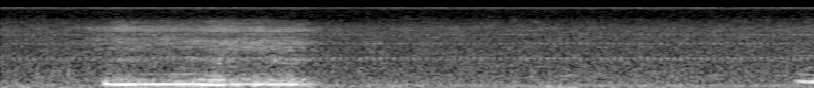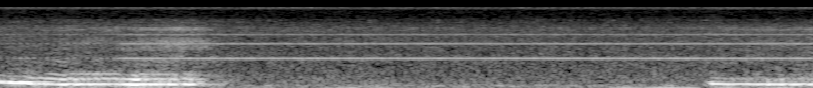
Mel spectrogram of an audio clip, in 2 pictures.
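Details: Tihon, a domestic cat, asleep and dreaming, snores in soft drawn-out breaths about every three to four seconds, each a low droning buzz with faint hiss above, separated by quiet pauses in a still indoor room.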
